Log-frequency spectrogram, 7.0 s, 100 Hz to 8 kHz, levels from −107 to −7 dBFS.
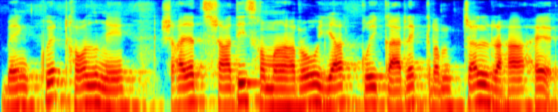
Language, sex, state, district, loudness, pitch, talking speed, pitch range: Hindi, male, Rajasthan, Jaipur, -17 LUFS, 130 Hz, 105 wpm, 125-140 Hz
